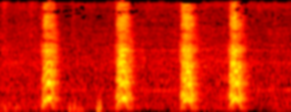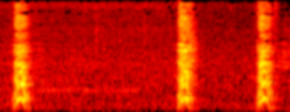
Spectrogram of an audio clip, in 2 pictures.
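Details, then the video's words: A domestic dog barks sharply and singly, seven times at irregular gaps of roughly one second, with a long pause midway and a faint soft grunt near the start. From a funny dog barking compilation. "Funny dog barking videos compilation"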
